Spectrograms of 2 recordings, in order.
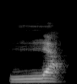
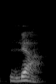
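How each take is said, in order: First: The tongue stays in contact longer before releasing. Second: The tongue taps briefly and releases at once. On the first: "혀를 좀 오래 댔다가 떨어지는 거고" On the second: "닫다 바로 떨어지면서 랴"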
